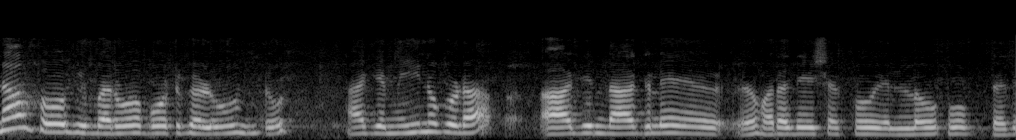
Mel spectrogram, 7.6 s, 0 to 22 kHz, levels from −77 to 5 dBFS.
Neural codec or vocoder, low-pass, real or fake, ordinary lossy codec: codec, 16 kHz, 2 kbps, FunCodec, trained on Chinese and English, 25 frames a second; 7.2 kHz; fake; none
